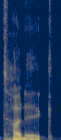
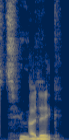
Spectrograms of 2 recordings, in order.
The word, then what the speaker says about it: Tudyk: Alan Tudyk is returning as Clayface in the DCU's Creature Commandos, which actually comes out, I believe, December 5th. Oh yeah. I like I think it's Tudyk. Tudyk.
